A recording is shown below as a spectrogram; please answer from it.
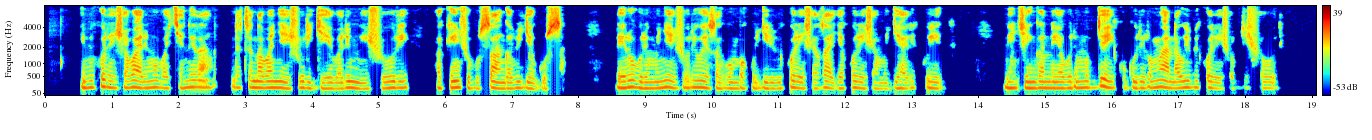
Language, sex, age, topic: Kinyarwanda, female, 25-35, education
